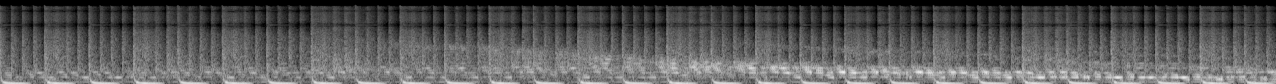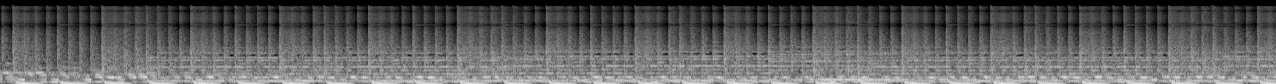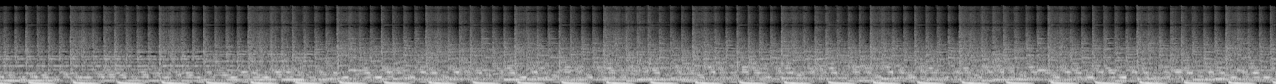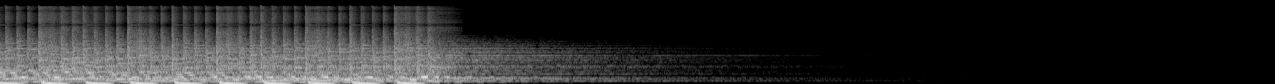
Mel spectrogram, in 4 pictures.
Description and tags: Video game music loop
A loop of sound for a video game, or for a suspenseful or a fighting atmosphere. Made with FL Studio.
loop, electronic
